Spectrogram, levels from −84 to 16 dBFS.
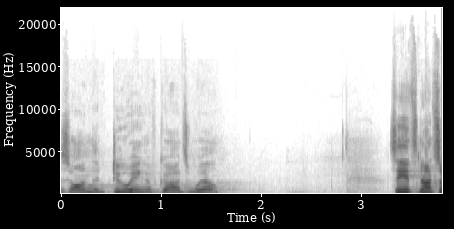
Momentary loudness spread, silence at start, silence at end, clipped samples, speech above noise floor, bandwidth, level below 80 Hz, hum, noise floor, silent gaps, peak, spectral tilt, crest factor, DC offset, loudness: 11 LU; 0 s; 0 s; under 0.1%; 42 dB; 17 kHz; -58 dBFS; none; -62 dBFS; none; -4 dBFS; -4.5 dB/octave; 18 dB; under 0.1%; -21 LUFS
